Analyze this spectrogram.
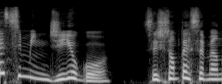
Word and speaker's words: mendigo: Bom, então, essa expressão foi criada, aparentemente, no século XX, com um mendigo no Rio de Janeiro. E esse mendigo, vocês estão percebendo o meu sotaque, né? Eu não falo mendigo, eu falo mendigo.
